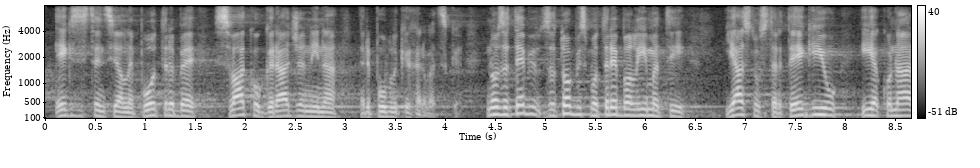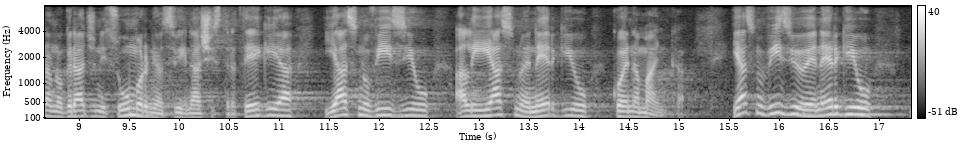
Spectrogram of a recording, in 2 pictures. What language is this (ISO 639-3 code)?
hrv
